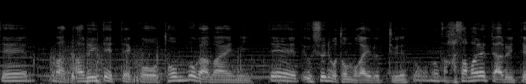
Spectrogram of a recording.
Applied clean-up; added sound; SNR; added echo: none; Thunder / Traffic noise, roadway noise / Rain / Insect; 13 dB; none.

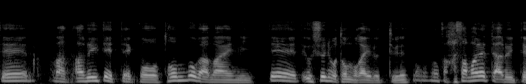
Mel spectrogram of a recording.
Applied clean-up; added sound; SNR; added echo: neural mask model DeepFilterNet 3.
